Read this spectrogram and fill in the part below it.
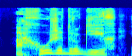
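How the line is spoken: Hurried whisper. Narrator (Russian): еще торопливее зашептал Милославский

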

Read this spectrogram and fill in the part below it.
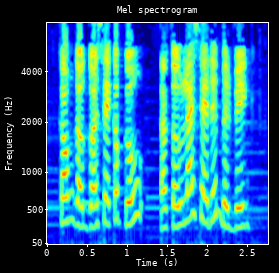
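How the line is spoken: Furious shout. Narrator (Vietnamese): Mạnh Thao đỏ mặt tía tai quát lên với Quách Thành Vũ

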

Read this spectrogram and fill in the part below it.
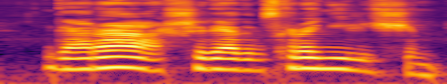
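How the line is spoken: Relieved sigh. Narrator (Russian): облегченно вздохнул Ричи

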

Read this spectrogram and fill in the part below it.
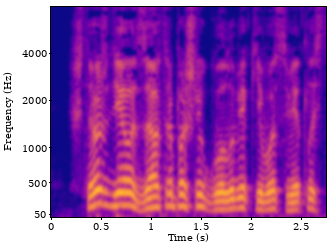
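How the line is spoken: Sighing. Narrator (Russian): вздохнул я

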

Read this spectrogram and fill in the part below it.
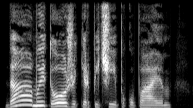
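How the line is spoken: Sighing. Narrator (Russian): вздохнул Павел

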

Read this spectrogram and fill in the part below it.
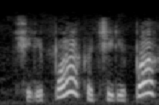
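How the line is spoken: Journalist exclaiming. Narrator (Russian): воскликнул журналист

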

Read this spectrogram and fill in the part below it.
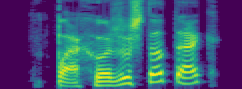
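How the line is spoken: Cheerful reply. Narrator (Russian): весело ответил Янь

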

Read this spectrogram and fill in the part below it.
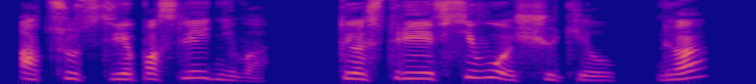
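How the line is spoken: Snort. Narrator (Russian): фыркнул перевертыш

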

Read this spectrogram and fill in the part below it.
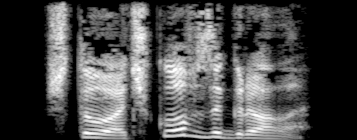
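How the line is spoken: Sharp question. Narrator (Russian): спрашивает резко

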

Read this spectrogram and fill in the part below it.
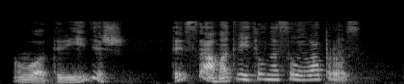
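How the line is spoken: Warm, smiling. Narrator (Russian): ласково улыбнулась она

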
